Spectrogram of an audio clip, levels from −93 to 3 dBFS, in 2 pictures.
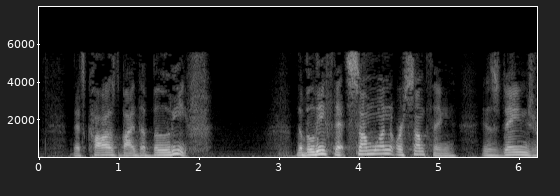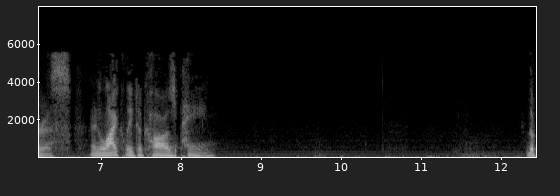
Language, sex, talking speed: English, male, 90 wpm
